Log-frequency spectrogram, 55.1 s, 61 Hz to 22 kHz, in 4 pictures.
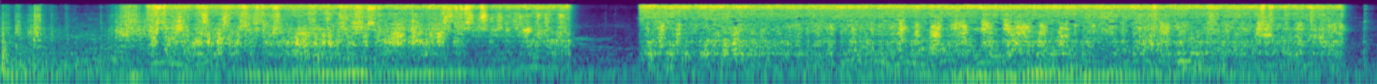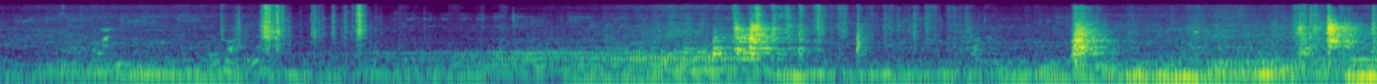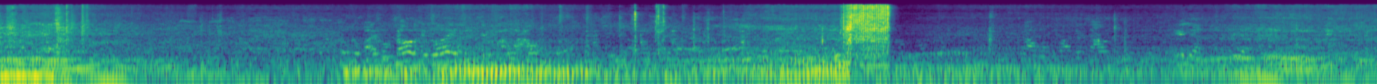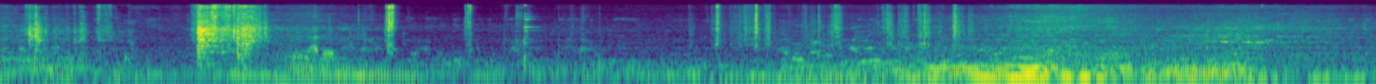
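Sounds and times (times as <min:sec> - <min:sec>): workshop noise: 0:00.0 - 0:55.0
pressurised spray hissing: 0:06.4 - 0:13.5
low voices: 0:14.4 - 0:55.0.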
